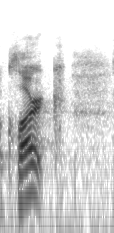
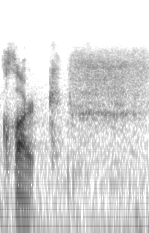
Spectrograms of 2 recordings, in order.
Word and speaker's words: CLARC: So Clark, the history on this one. CLARC. Oh yeah, it's totally not the way you expected to spell it.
